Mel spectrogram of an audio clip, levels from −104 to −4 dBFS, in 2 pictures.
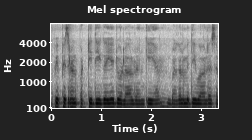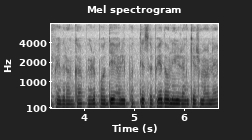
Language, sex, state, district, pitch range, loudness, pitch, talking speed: Hindi, male, Bihar, Jamui, 120-130 Hz, -16 LUFS, 125 Hz, 250 wpm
